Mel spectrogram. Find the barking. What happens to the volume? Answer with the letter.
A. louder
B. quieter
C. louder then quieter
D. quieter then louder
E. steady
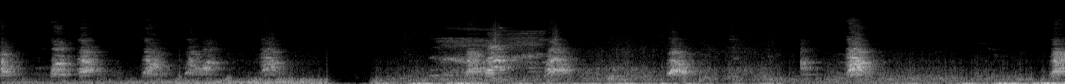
D.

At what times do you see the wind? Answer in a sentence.
The wind can be heard from 0.0 to 10.6 s.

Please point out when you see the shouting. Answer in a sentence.
You can hear the shouting from 4.2 to 5.5 s.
